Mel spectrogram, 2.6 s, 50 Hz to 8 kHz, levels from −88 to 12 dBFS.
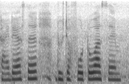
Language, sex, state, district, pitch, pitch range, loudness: Bengali, female, Tripura, West Tripura, 230 Hz, 220-235 Hz, -15 LUFS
